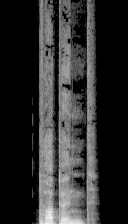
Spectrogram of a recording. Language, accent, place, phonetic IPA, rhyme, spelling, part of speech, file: German, Germany, Berlin, [ˈpɔpn̩t], -ɔpn̩t, poppend, verb, De-poppend.ogg
- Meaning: present participle of poppen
